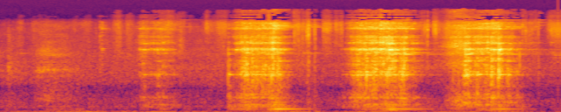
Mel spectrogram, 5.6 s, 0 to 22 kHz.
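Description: Steel head of a Galion 125 crane's hydraulic ram being screwed by hand onto the threaded cylinder barrel: metal threads scraping and rasping in three strokes a little under a second apart, starting about two seconds in. The threads are loose enough that the head wobbles a little as it turns.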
